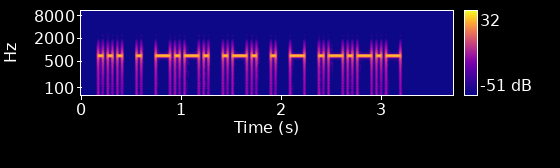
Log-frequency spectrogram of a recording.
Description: Morse code, heard as a keyed tone, about 25 wpm, 700 Hz. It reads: SECRET.
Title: Sentences from Top 1300 Words 25wpm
